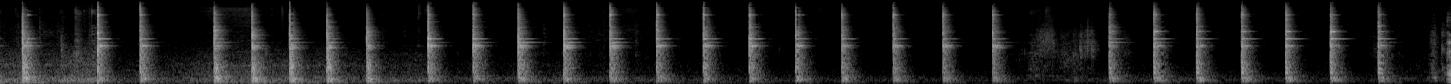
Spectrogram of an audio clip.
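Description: A forged steel bar, started as quarter-by-one stock, is drawn out under sharp metallic hammer blows on an anvil, struck in a fast, near-regular rhythm of several dozen ringing hits with brief pauses between runs.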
